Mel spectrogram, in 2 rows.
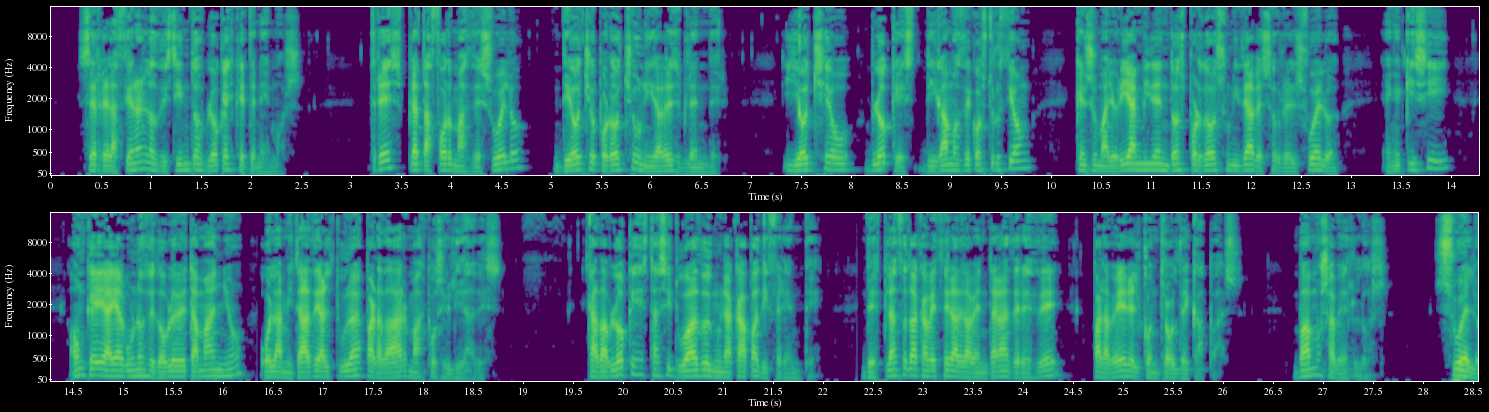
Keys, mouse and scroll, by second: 25.1-27.3 middle drag, 27.3 middle click.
